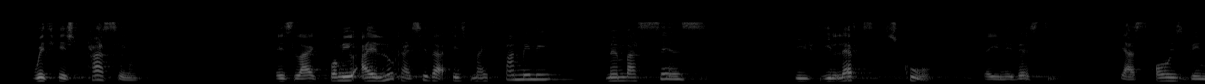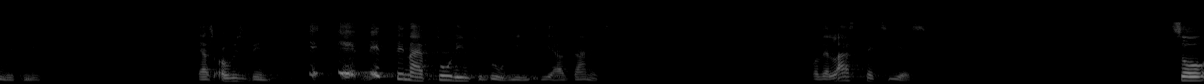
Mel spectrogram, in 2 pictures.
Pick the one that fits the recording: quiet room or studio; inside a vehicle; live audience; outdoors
live audience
